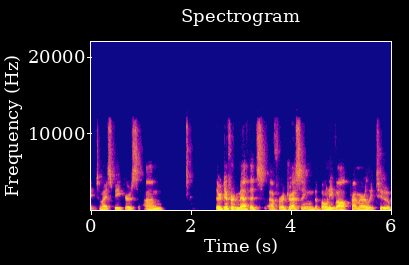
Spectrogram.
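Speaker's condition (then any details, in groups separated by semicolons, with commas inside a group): No condition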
